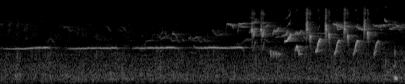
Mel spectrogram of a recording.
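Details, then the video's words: Common nightingale singing in sunshine: a long, steady, thin whistled tone held for over two seconds, then a sudden burst of rapid, buzzy, high chirping notes. "A Nightingale Singing in the Sun"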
